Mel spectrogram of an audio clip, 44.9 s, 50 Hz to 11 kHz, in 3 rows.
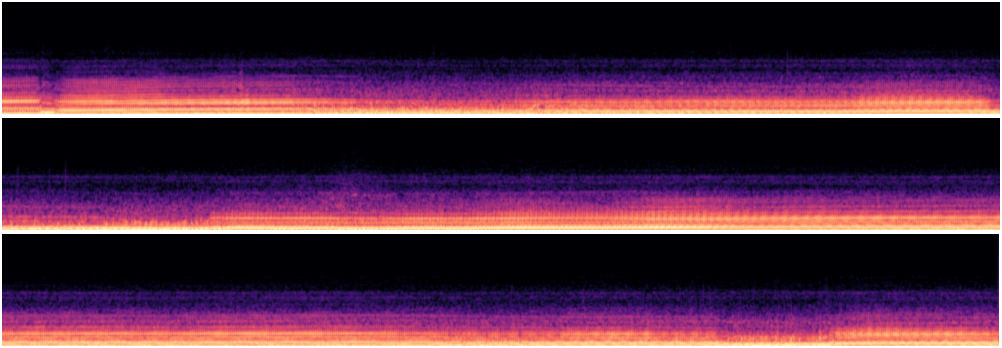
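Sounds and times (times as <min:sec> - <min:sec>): motorcycle engine running loud: 0:00.0 - 0:44.9.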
